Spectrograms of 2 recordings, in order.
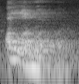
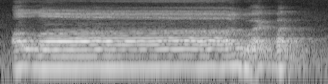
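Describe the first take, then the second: First: The phrase is said short and quick. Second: The phrase is drawn out long.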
